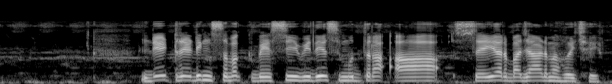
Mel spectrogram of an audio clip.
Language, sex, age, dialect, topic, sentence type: Maithili, male, 18-24, Eastern / Thethi, banking, statement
